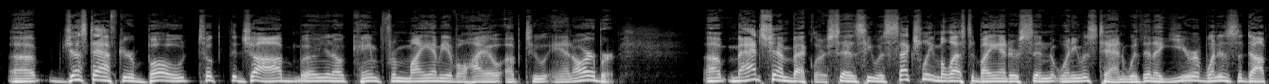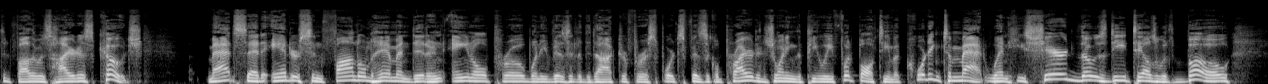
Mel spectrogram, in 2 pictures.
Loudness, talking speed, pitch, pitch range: -13 LUFS, 195 wpm, 145 Hz, 130-165 Hz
